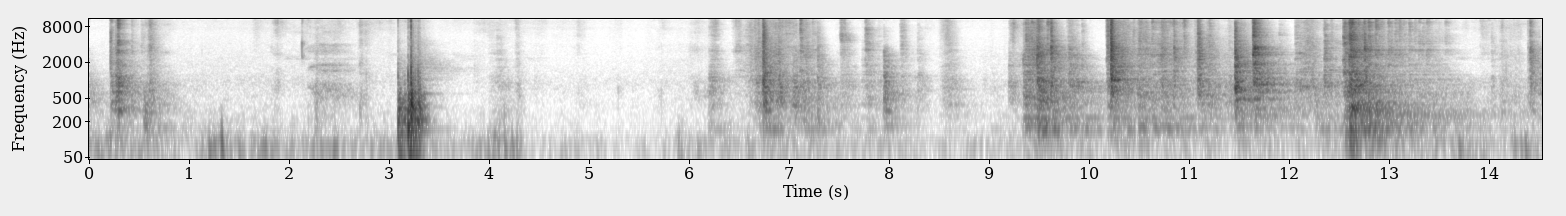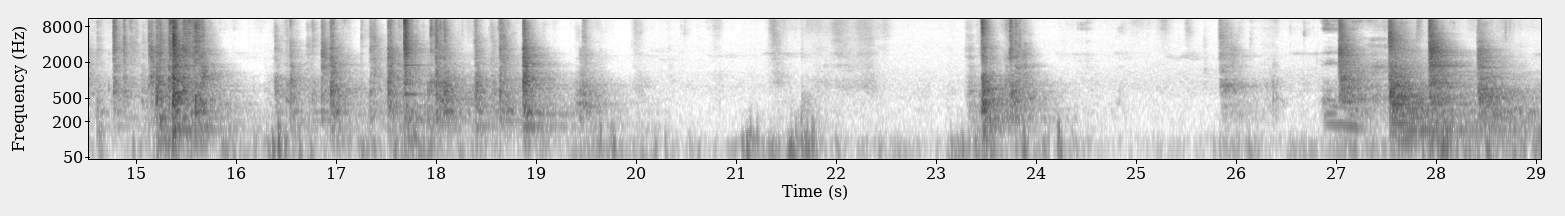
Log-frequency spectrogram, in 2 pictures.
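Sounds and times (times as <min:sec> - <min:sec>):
sharp knocks: 0:03.1 - 0:03.4.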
